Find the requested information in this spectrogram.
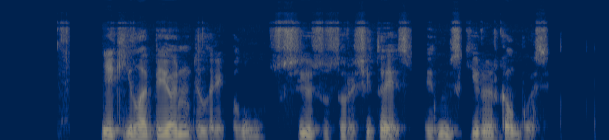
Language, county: Lithuanian, Utena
